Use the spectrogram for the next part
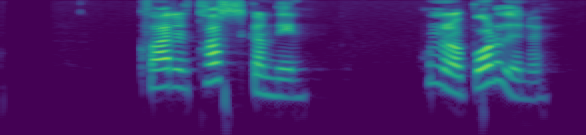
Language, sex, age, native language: Icelandic, female, 30-39, Icelandic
